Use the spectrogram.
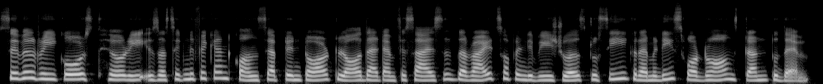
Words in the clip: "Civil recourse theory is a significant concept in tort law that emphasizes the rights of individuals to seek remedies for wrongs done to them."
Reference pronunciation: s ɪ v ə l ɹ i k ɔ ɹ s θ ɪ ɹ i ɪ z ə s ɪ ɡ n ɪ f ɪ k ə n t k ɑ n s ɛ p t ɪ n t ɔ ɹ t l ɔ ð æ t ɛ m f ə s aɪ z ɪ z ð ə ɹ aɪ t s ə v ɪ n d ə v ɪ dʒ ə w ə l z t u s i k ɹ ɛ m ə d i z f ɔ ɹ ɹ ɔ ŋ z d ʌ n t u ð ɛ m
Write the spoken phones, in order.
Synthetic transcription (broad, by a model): s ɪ v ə l ɹ i k ɔ ɹ s t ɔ ɹ i ɪ z ə s ɪ ɡ n ɪ f ɪ k ə n t k ɑ n s ɛ p t ɪ n t ɔ ɹ t l ɔ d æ t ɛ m f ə s aɪ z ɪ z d ə ɹ aɪ t s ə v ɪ n d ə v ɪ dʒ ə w ə l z t u s i k ɹ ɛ m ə d i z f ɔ ɹ ɹ ɔ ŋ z d ʌ n t u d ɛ m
